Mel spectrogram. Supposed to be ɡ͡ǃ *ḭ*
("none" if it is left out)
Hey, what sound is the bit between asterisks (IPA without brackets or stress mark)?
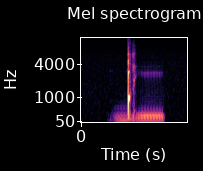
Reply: i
